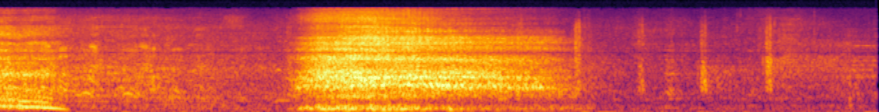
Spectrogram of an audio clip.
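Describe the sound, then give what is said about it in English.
An audience takes a big deep breath together, one broad collective whoosh of breathing that swells for about a second and then fades, followed by a few faint clicks. “Everybody, let's take a big deep breath together because it's just wearing me out.”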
